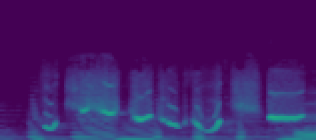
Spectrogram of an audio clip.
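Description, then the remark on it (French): A tailor whistles a quick, lively tune of sliding, swooping notes with short breaks between phrases, fairly loud, with no talking. “Un tailleur qui siffle.”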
